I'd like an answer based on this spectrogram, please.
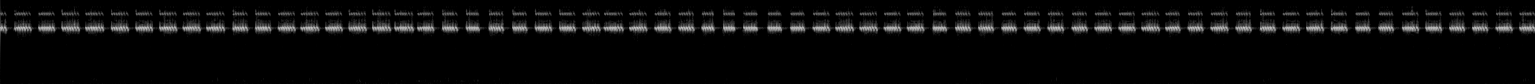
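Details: Close, loud chirping from two crickets: rapid, high-pitched rasping pulses about four a second, steady throughout with only slight variation in spacing, no other animals or noise.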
